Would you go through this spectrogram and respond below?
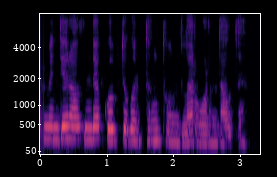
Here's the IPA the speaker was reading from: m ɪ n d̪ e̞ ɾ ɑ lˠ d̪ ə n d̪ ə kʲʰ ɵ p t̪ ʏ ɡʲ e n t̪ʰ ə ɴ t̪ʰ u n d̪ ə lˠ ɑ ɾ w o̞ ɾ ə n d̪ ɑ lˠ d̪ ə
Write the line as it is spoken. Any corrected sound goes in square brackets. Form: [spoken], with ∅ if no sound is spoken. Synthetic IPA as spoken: m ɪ n d̪ e̞ ɾ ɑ lˠ d̪ ə n d̪ [ɑ] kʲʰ ɵ p t̪ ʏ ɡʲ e n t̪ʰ ə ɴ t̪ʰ u n d̪ ə lˠ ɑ ɾ w o̞ ɾ ə n d̪ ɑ lˠ d̪ ə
